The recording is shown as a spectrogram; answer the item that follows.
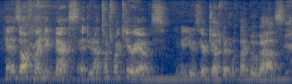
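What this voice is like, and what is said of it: Comic book guy character voice. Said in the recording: “It's very good, but you didn't do it with a Russian accent ... I was trying to be comic book guy”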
